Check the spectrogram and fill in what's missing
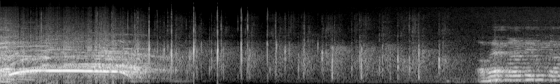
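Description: An audience at a Bhojpuri music launch event breaks into scattered clapping and a few cheers after a loud voice on a microphone, with talk resuming at the end.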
